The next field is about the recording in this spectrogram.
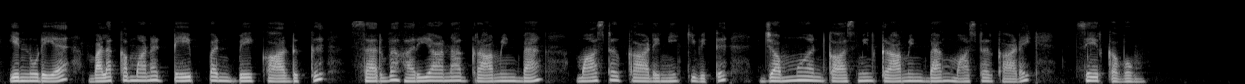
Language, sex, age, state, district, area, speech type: Tamil, female, 18-30, Tamil Nadu, Sivaganga, rural, read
